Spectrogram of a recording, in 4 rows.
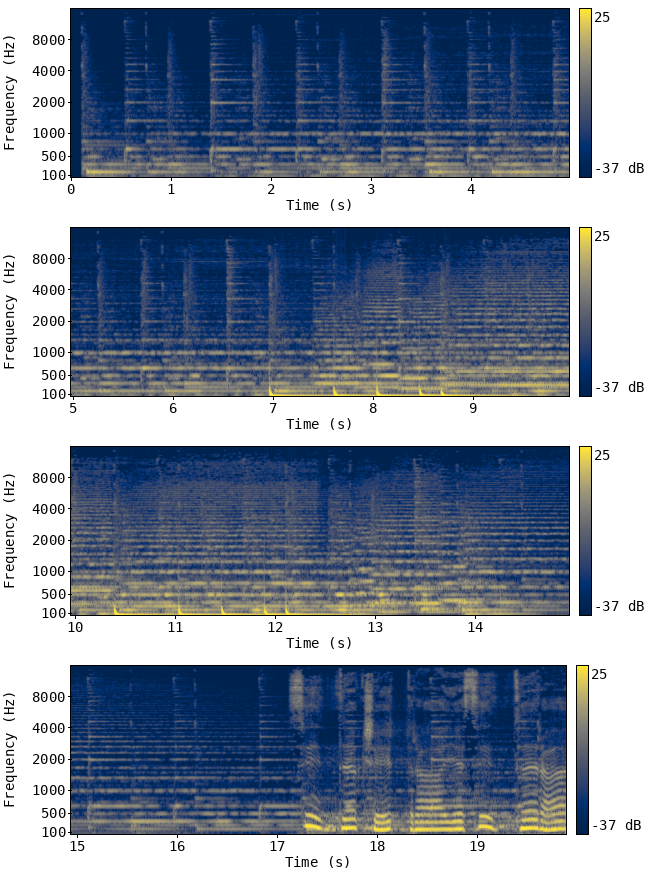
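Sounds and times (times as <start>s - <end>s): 
instrumental tune: 0.1s - 19.8s.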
